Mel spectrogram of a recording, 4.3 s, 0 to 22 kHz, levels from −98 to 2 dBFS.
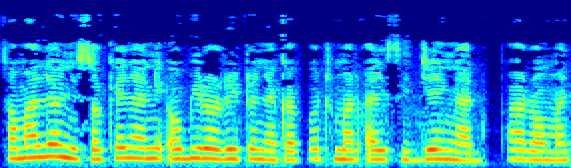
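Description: Throughout the speech, the encoding has likely run short of bits in MP3 compression, consistent with a low bitrate of about 40 kbps. The encoder has cut the treble outright, leaving nothing above 15.2 kHz, and has dropped weak frequency lines that switch on and off from frame to frame. The damage is plainly audible: a watery, swirling texture under the speech, metallic chirps on s sounds, and smeared attacks.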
